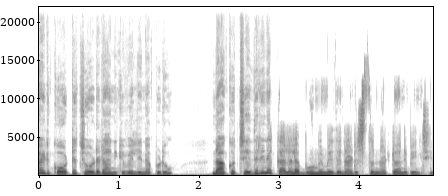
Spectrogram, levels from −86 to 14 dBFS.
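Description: At 2.89 s, just after "నాకు చెదిరిన", the Bluetooth link runs into a SBC bit pool drop. The sending device cuts the encoder's bit budget, with a sound that fits a bit pool falling from around 28 to 8 and a rate near 72 kbps. The highest sub-bands get almost no bits and the rest are quantised coarsely, so from there to the end the speech turns dull and muffled, with a gritty, grainy noise riding underneath.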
